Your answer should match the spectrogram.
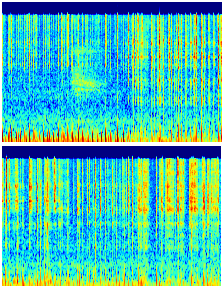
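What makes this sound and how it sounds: Long acrylic nails scratch across the rough surface of a light-blue porous foam sponge block held close over the microphone. It makes rapid, uneven, dull low rubbing thumps, with a brighter, airy scraping hiss joining in after the first few seconds and carrying on to the end.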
